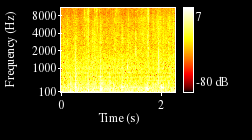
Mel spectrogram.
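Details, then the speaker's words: Ford Focus ST rear suspension after hitting a large pothole, car rear bounced by hand from the rear door: dull metallic clunks about four per second; owner suspects the sway bar. "up and down you can get a clanging maybe you can hear the clang"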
